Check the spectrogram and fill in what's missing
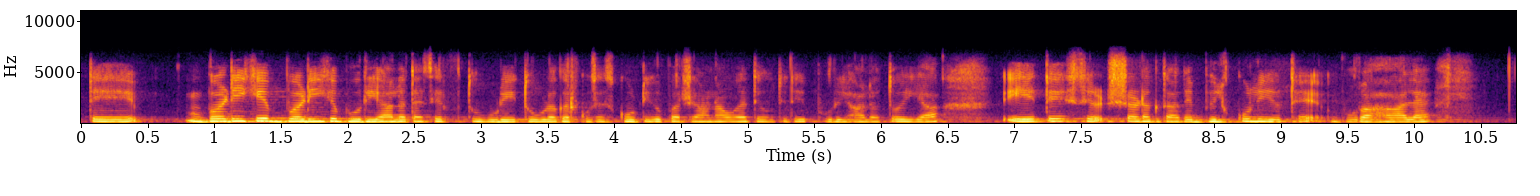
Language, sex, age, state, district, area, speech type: Dogri, female, 18-30, Jammu and Kashmir, Reasi, rural, spontaneous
